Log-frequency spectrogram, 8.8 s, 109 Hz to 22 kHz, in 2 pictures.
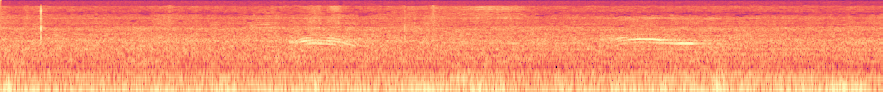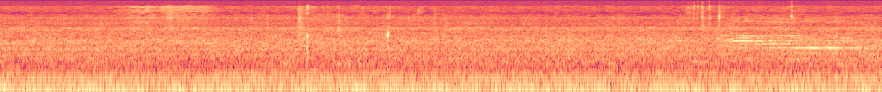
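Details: Grubby stray cats, including young ones, keep following a person outdoors. Three short, thin meows rise and fall at about 1.5, 3 and 8 seconds, faint over a steady low rumble like passing vehicles.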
